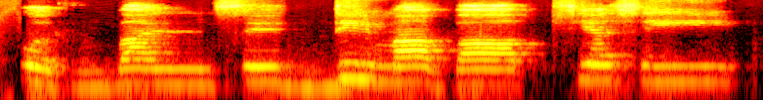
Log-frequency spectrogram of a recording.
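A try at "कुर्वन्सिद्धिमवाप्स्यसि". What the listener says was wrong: See again, C is not long vowel. There is no bar upon the I of vapsyasi. Next to that I is there, there is no bar upon that. That means you cannot elongate it, okay?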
